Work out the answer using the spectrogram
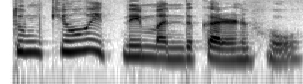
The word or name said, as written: मंद-कर्ण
